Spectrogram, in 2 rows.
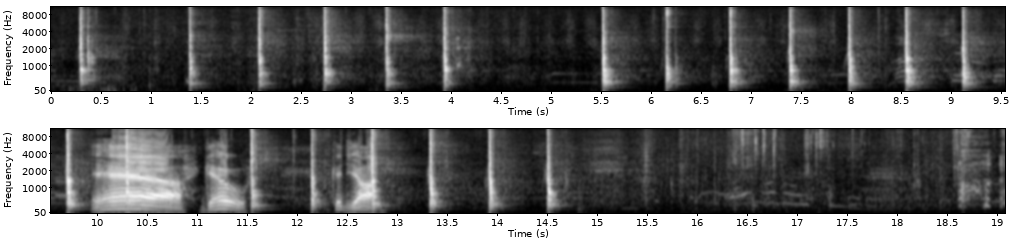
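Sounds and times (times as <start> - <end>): machete chopping wooden log: 0.3 - 0.5, 1.4 - 4.2, 5.5 - 10.6, 11.5 - 14.8.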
